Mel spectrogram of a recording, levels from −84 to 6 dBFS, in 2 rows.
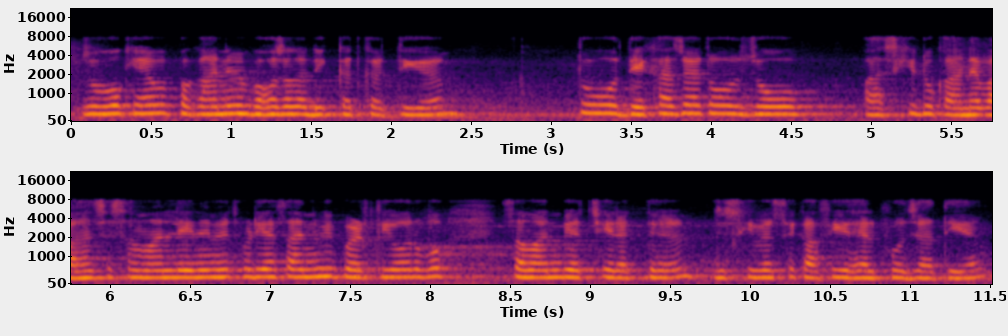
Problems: constant background noise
